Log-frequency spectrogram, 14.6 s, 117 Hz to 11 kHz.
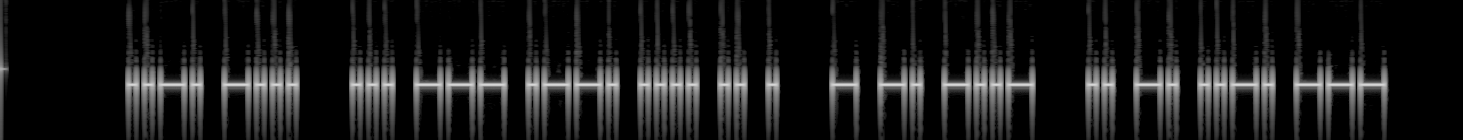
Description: Morse code, heard as a keyed tone, about 15 wpm, 700 Hz. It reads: FB SOPHIE TNX INFO
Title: Practice QSO - Exchange 3 - More Info - 15wpm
